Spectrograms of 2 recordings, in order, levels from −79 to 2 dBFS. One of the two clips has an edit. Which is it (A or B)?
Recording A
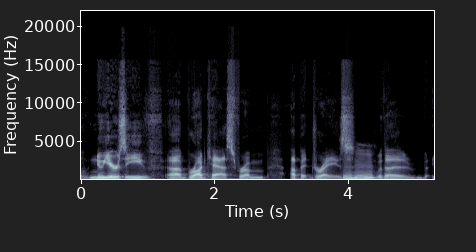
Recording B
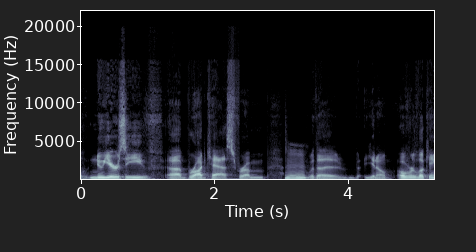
B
